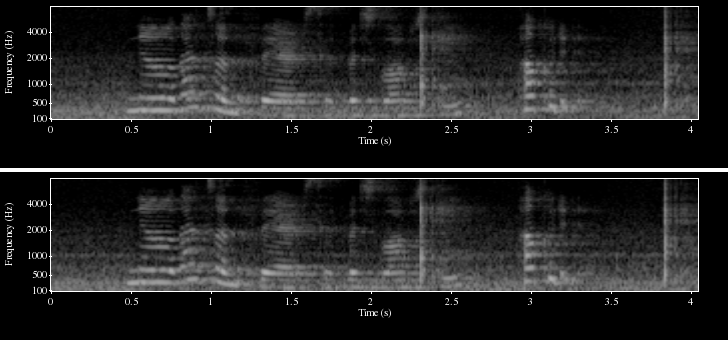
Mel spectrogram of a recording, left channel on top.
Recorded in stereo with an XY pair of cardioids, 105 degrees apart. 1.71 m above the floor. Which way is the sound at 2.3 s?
30° right.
